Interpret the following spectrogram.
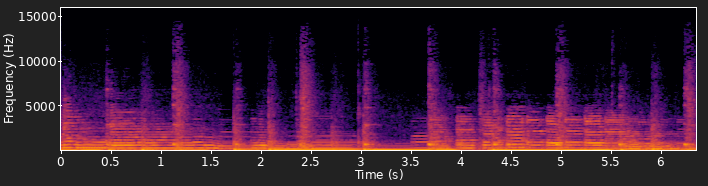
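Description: Live blues band playing an instrumental passage: electric guitar over sustained bass notes and a steady drum-kit beat.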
